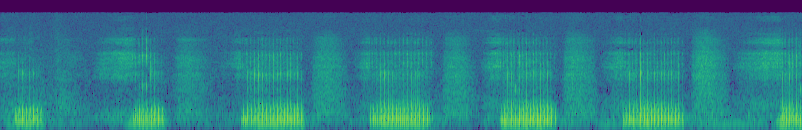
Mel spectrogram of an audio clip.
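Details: A bulldog sleeps off a visit to the dog park with heavy, rumbling snores. Each coarse inhale lasts about half a second, and they come in a steady rhythm of roughly one per second with quiet gaps between.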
